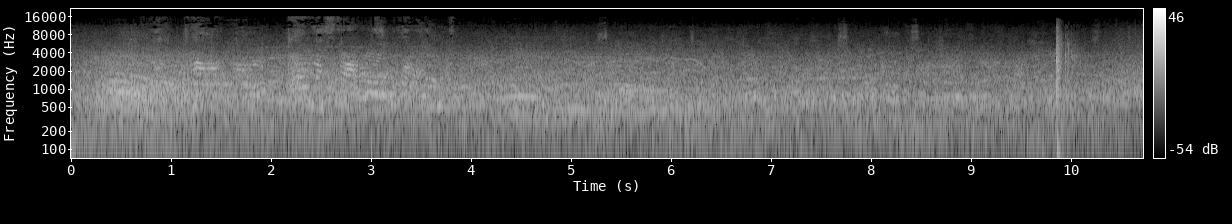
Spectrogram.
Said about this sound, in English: This is Out in Left Field, another track, which takes us to a baseball game, and someone in the crowd reacting to a call.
